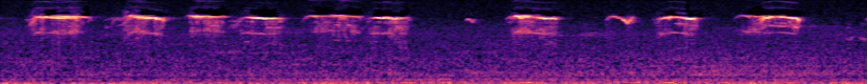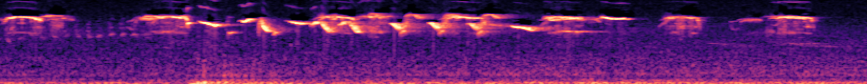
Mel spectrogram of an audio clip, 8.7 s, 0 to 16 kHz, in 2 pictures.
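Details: Eurasian wren calling in a garden in Burgundy's Châtillonnais, France, 2 June 2023: quick repeated high, sharp notes in runs, speeding into a denser chattering burst near the middle before settling back to spaced chirps.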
